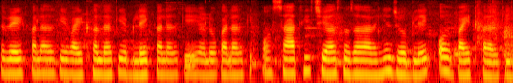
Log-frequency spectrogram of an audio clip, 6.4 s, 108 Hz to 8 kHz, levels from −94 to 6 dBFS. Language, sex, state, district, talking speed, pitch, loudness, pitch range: Hindi, female, Uttar Pradesh, Etah, 250 wpm, 180 Hz, -29 LUFS, 175-185 Hz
